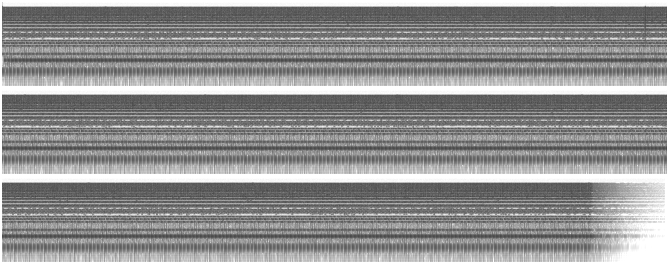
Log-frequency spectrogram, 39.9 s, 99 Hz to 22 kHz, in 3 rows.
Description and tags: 8 Bit Arp
A chiptune lead arp I made with GMS in FL Studio Mobile.
8-bit, Arp, game, analog, chiptune, synthesizer, lead, synth, retro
